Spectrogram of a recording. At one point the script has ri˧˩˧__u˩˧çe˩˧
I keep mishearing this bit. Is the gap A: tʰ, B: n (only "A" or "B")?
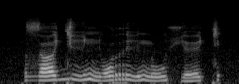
B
